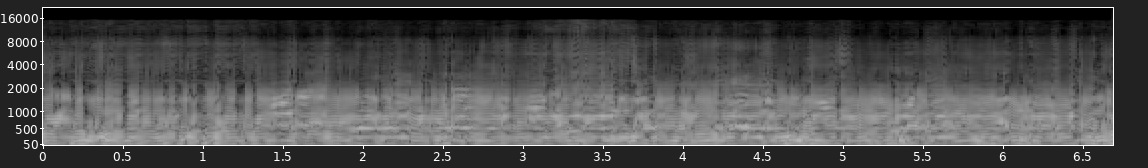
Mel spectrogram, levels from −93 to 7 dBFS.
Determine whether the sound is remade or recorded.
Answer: remade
